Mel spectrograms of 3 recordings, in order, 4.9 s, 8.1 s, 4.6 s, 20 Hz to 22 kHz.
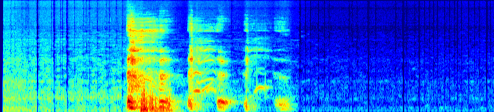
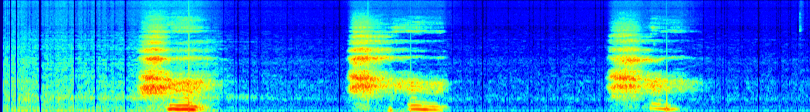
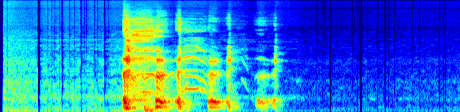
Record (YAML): three_cough_length: 4.9 s
three_cough_amplitude: 32768
three_cough_signal_mean_std_ratio: 0.29
exhalation_length: 8.1 s
exhalation_amplitude: 13742
exhalation_signal_mean_std_ratio: 0.43
cough_length: 4.6 s
cough_amplitude: 32768
cough_signal_mean_std_ratio: 0.32
survey_phase: beta (2021-08-13 to 2022-03-07)
age: 65+
gender: Male
wearing_mask: 'No'
symptom_none: true
smoker_status: Ex-smoker
respiratory_condition_asthma: false
respiratory_condition_other: false
recruitment_source: REACT
submission_delay: 3 days
covid_test_result: Negative
covid_test_method: RT-qPCR
influenza_a_test_result: Negative
influenza_b_test_result: Negative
